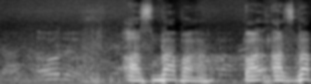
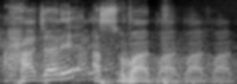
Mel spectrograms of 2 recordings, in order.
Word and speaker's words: হাজারে আসওয়াদ: আসবা পাথর। আসবা, একটু ভালো করে বলেন নামটা। আসবা পাথর। হযরতে আসওয়া। আসলে উনি হয়তো বলতে চেয়েছে, তবে ওনার উচ্চারণটা হয়নি। ওটার নাম হচ্ছে হাজারে আসওয়াদ, হাজারে আসওয়াদ।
